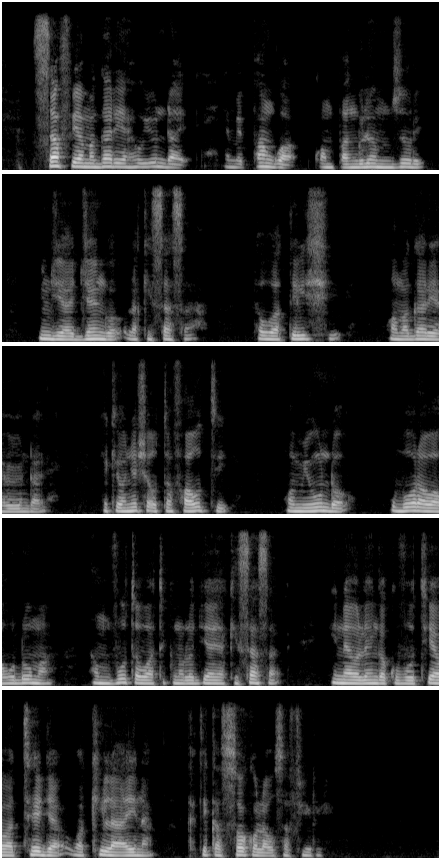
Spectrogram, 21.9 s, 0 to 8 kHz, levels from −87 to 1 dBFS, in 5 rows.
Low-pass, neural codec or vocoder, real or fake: 7.2 kHz; none; real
